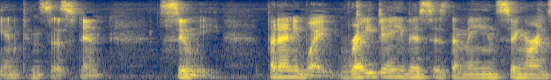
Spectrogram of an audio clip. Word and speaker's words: Davies: as I understand it the name is of Welsh origin and it's meant to be pronounced Davis uh but I think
